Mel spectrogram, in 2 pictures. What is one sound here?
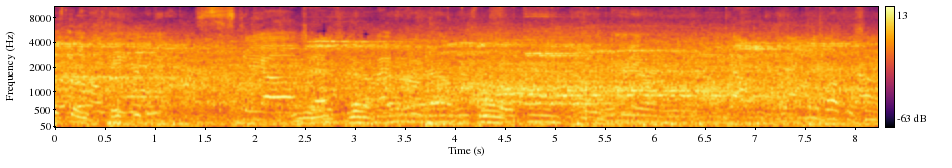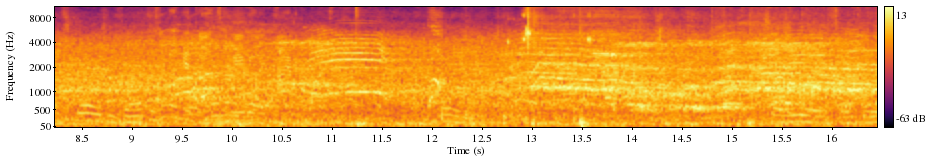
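A large crowd chatters and cheers, echoing through a big hall.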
